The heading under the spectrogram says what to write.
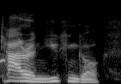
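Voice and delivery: ordinary talk

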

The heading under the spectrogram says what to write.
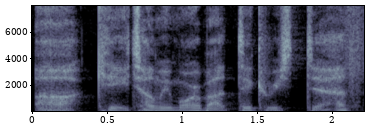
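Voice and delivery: low, creepy, prying voice. Imitating a creepy person in a crowd asking a question: imitating a creepy onlooker. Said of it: "one creepy motherfucker in the crowd who's like".

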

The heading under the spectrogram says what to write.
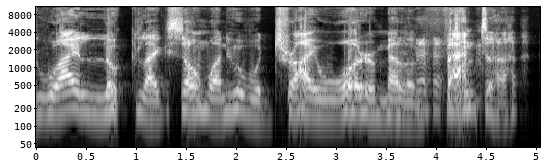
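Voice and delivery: loud, slow, put-on offended, affronted tone. Retelling a dad's reply to his young son: imitating an offended dad. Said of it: "he looked really offended".

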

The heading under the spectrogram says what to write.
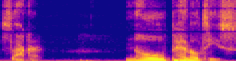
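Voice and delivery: put-on whisper. Speaker recalls Gretz speaking to him before the puck drop, retelling a whisper. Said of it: "he whispers it".

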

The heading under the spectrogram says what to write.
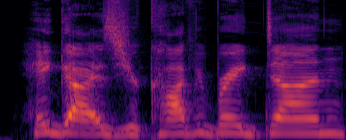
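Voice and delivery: mock-steady, calm, level, even-keel delivery. Describing a movie character's early scenes, imitating his calm, even-keel tone. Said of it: "It's all very even keel".

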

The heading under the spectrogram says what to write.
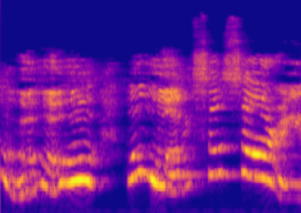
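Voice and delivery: very high, swooping, over-silly character voice. Retelling the voice imagined for a silly man in a trailer: imagined silly voice for a movie character. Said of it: "the voice my brain put to that, he was kinda like".

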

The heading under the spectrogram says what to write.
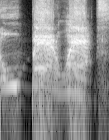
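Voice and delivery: loud, shrill, rough holler, very high. Retelling how a guy started yelling as they walked up: retelling a guy yelling. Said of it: "this guy just starts yelling".

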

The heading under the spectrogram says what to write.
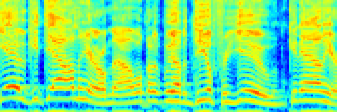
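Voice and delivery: put-on Philadelphia accent. Speaker imitates local car commercials, Philadelphia accent. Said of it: "you hear the Philadelphia accent".

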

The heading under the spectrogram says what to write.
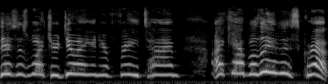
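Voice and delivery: put-on screaming woman's voice, pitched way up. Retelling how a mother screamed after opening the case: imitating a screaming mom. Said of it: "she just started screaming".

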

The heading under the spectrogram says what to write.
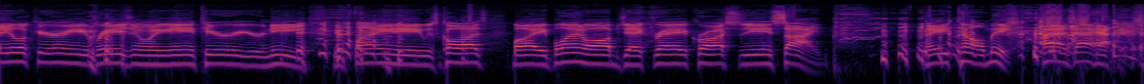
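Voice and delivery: put-on Pittsburgh accent. Imitating a forensic pathologist explaining an injury: Cyril Wecht impression in Pittsburgh accent. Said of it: "That was my Cyril Wecht impression".

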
